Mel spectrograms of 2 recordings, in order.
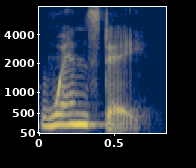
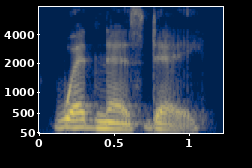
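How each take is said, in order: First: Said the everyday way, with natural reductions. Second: Said with every syllable sounded out carefully.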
